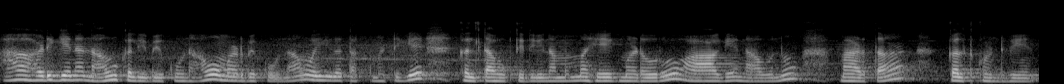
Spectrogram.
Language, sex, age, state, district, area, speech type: Kannada, female, 30-45, Karnataka, Hassan, rural, spontaneous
